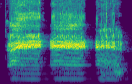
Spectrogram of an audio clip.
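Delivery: loud, high staccato zapping noise; short loud bursts like a shorting wire; imitated electric zap. Game master voices the wrong wire going off, loud zapping. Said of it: "the whole thing just goes".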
